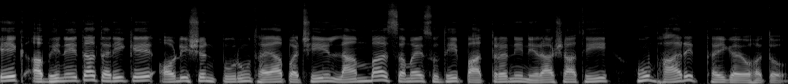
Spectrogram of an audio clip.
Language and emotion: Gujarati, sad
